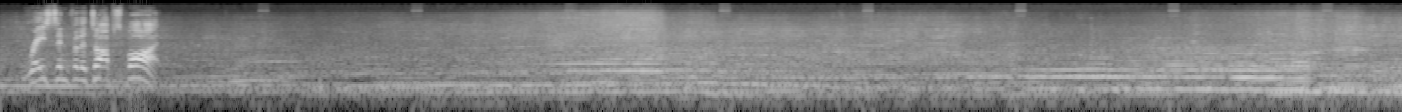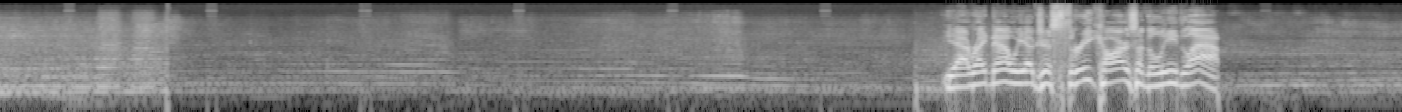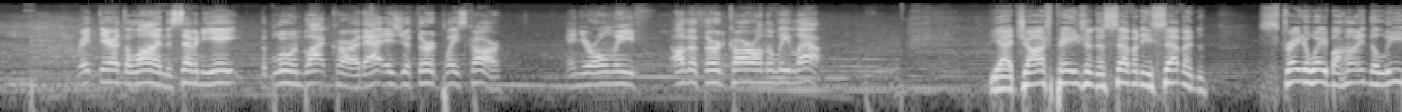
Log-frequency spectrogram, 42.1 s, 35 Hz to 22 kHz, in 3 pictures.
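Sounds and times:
race car engines: 0:00.0 - 0:42.0.

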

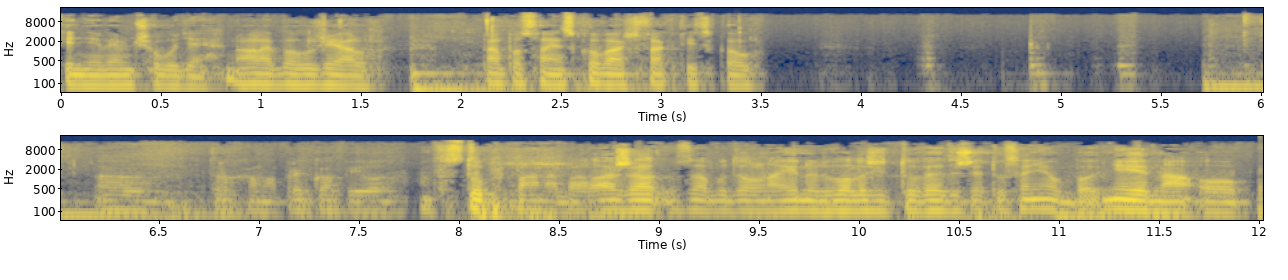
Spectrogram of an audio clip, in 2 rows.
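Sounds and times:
microphone hum: 0:05.8 - 0:07.2.

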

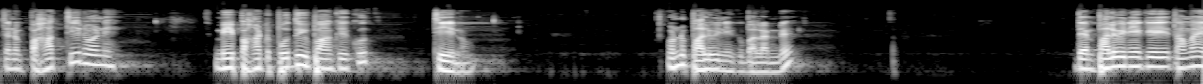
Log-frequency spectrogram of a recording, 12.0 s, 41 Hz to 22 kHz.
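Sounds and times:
man speaking: 0:00.0 - 0:01.2, 0:02.2 - 0:04.9, 0:06.6 - 0:08.0, 0:10.8 - 0:12.0.

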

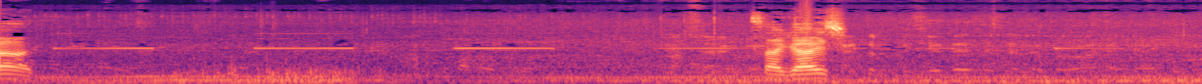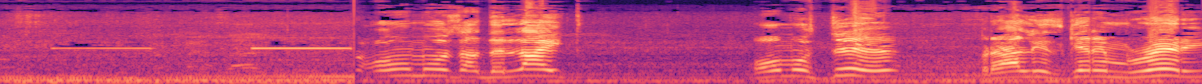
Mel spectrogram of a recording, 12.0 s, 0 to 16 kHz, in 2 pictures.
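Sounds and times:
car engines idling: 0:00.0 - 0:12.0
repeating electronic beep: 0:00.2 - 0:07.8.

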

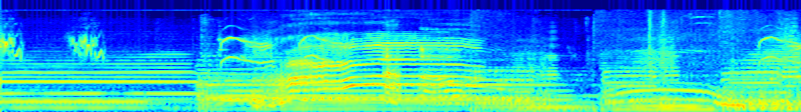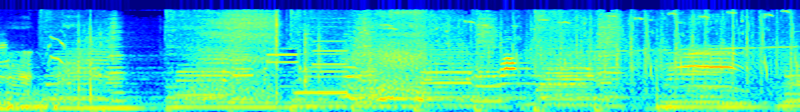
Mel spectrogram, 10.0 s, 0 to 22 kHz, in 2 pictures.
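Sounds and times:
background music: 0:00.0 - 0:10.0
cartoon cat meowing: 0:01.4 - 0:05.3.

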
